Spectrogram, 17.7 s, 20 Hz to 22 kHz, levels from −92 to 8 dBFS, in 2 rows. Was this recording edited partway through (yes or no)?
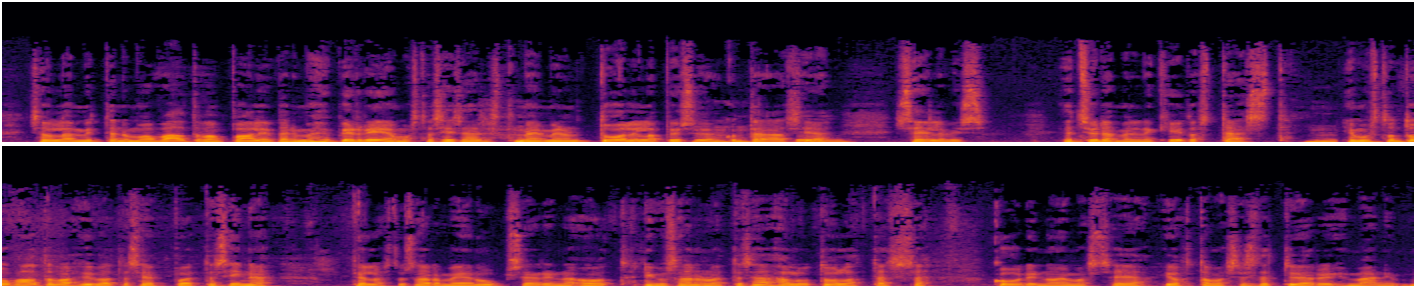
yes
